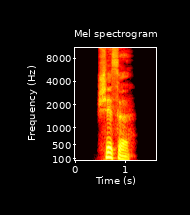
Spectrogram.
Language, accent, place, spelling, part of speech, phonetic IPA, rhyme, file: German, Germany, Berlin, Schisse, noun, [ˈʃɪsə], -ɪsə, De-Schisse.ogg
- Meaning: nominative/accusative/genitive plural of Schiss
